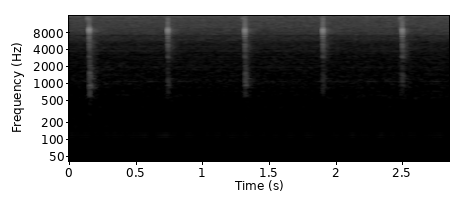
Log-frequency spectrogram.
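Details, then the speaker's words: Late-1980s John Deere RX95 riding mower fuel shutoff solenoid, bench-tested with power applied: crisp single clicks about every half second over a faint hum, plunger snapping in and out cleanly; solenoid works fine. "so it's working that solenoid's good"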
